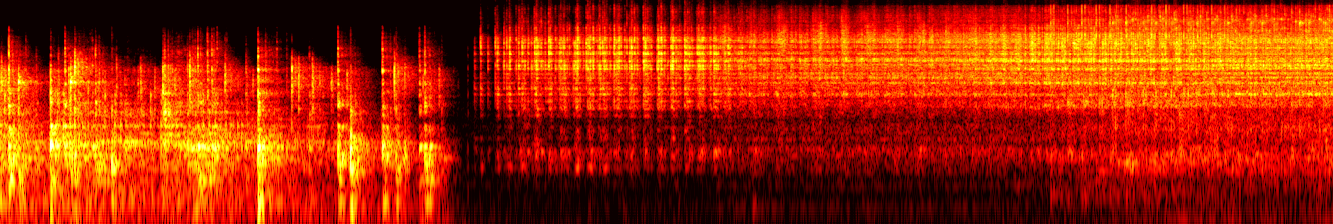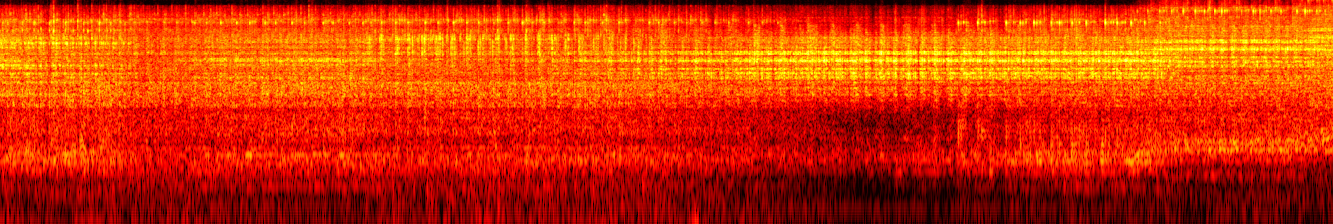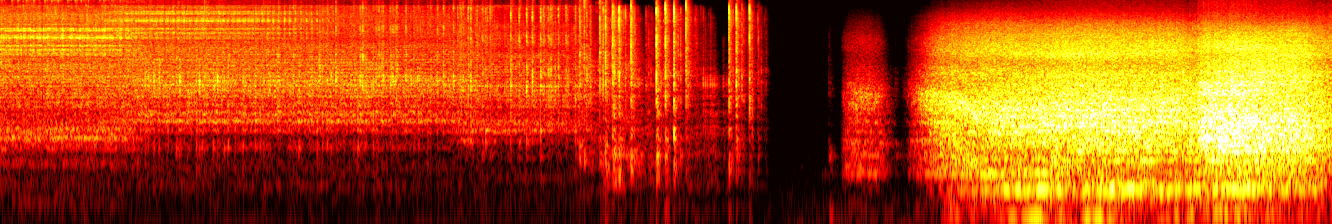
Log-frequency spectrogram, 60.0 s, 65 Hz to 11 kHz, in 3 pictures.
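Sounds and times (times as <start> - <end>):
marbles clattering along a run: 0.0 - 51.6
steady rushing noise: 53.7 - 59.9.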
